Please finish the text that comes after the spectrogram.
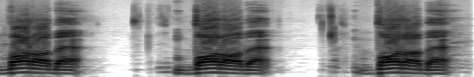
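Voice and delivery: দারাবা said in Arabic with a heavy ض sound; teacher repeats দারাবা slowly; Arabic pronunciation. Shown as a demonstration. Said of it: "আমি আরবি বলছি". (আরবি উচ্চারণে দারাবা)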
